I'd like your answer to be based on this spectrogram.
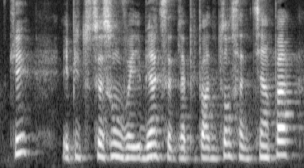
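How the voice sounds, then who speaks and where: Mellow-voiced woman coach, chatty. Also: mid-range voice, steady tone, fast talker. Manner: chatty, keeps checking in with "ok?"; digressive, with restarts. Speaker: spiritual relationship coach. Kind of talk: casual teaching monologue.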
